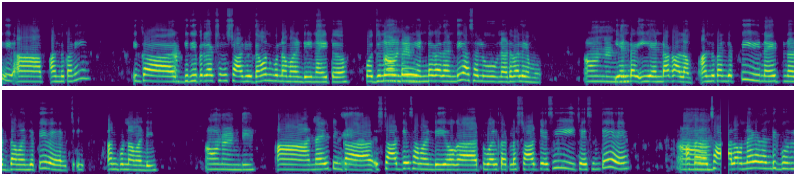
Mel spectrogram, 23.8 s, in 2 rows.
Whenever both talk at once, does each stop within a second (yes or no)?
yes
